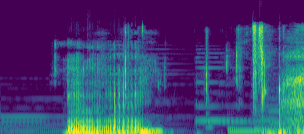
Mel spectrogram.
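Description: A sip of coffee: a loud, gurgling slurp and swallow lasting about a second, a short pause, then a second wet gulp with a faint squeak. No one speaks.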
